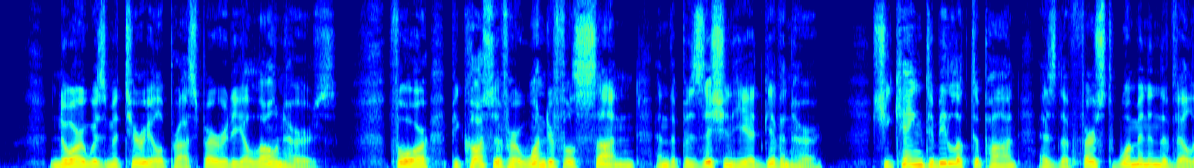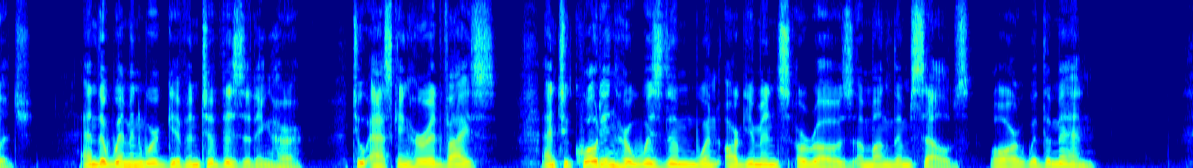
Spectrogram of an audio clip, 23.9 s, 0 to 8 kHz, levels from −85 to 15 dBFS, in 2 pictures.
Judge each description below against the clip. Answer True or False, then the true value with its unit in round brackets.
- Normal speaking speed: True (150 wpm)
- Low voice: True (105 Hz)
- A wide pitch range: True (6.5 semitones)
